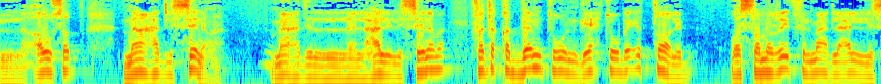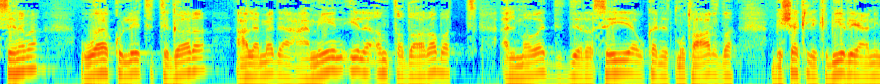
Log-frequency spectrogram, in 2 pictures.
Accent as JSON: {"language": "Arabic", "town": "Giza", "region": "Giza Governorate", "country": "Egypt", "tie": "born there", "also_born_or_lived": "Cairo", "said": "أنا من مواليد الجيزة، أول خط الصعيد، ووالدي الله يرحمه كان من المحلة الكبرى من محافظة الغربية، والدتي الله يرحمها كانت من محافظة المنوفية."}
